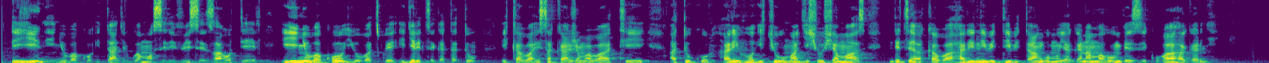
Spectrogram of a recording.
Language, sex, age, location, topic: Kinyarwanda, male, 25-35, Nyagatare, finance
